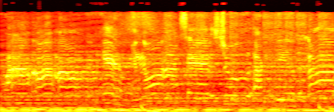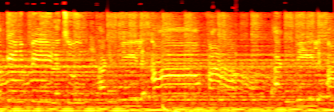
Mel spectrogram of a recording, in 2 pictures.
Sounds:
tender music
music

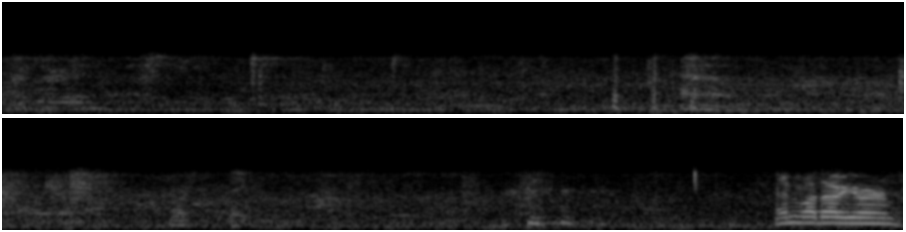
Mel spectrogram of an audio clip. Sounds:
speech

